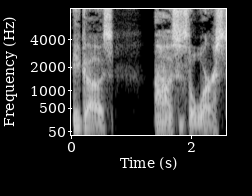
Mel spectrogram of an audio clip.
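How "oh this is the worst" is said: put-on exasperated voice, lower. Retelling what a comedian said backstage: imitating Josh Fowler, exasperated. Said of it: "his face is, is red, and he's, like, exasperated".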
